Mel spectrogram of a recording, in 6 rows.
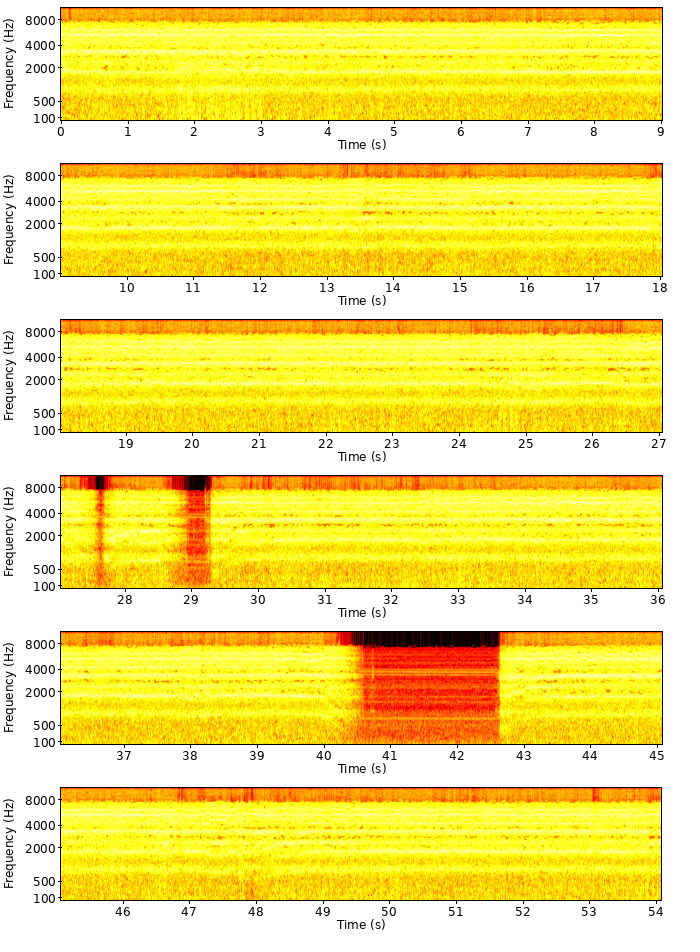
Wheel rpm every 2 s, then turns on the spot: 220, 240, 230, 230, 230, 230, 230, 230, 230, 230, 240, 230, 220, 160, 100, 220, 220, 220, 230, 220, 20, 120, 220, 220, 200, 230, 230.
none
